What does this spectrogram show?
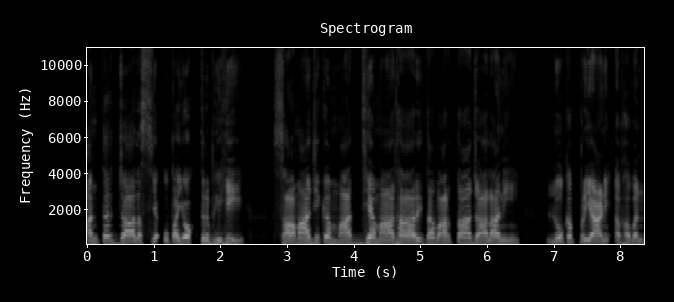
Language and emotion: Sanskrit, neutral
